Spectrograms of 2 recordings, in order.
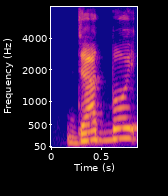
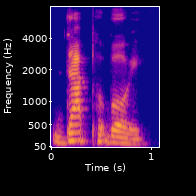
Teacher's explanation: so we have alveolar by bilabial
